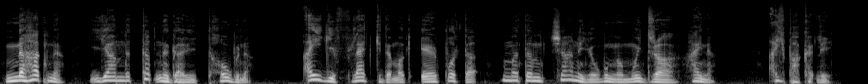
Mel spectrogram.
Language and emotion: Manipuri, fearful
